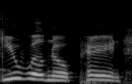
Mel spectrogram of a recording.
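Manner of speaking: slow, lightly ominous villain voice; menacing alien overlord. Retold or imitated. Podcaster quoting the game villain, slow menacing imitation. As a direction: loom over them, slow and cold. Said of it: "he's like".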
